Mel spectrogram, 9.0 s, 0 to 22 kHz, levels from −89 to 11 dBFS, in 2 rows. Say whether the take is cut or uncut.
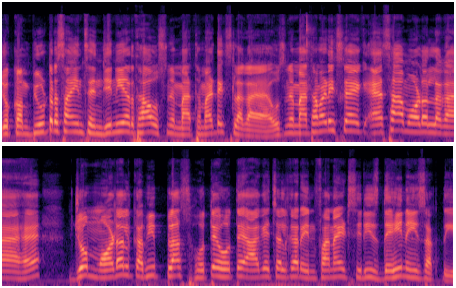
uncut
